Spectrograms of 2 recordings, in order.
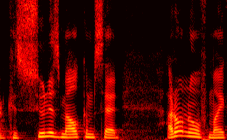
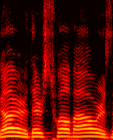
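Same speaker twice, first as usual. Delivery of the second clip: mock announcer; 7 semitones higher, 4 dB louder than usual. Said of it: "you kill it, like".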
